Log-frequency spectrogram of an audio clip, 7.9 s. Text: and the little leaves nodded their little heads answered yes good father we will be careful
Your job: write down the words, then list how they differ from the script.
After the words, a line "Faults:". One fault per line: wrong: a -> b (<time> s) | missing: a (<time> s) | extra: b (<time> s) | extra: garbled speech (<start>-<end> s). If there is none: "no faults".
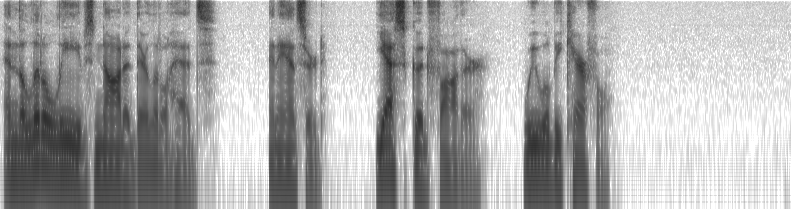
and the little leaves nodded their little heads and answered yes good father we will be careful
Faults:
extra: and (2.7 s)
